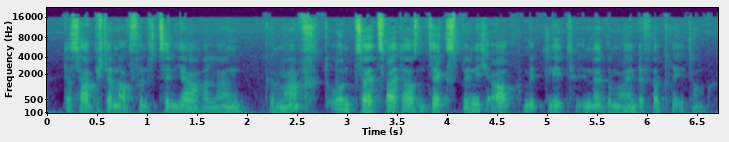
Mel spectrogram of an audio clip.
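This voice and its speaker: Her voice very deep and low with a dark, mellow tone, a woman speaks fairly slowly with fairly even intonation and very even loudness. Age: 50s. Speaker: local politician. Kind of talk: interview.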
